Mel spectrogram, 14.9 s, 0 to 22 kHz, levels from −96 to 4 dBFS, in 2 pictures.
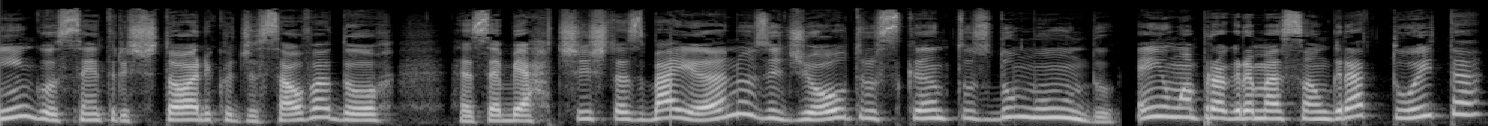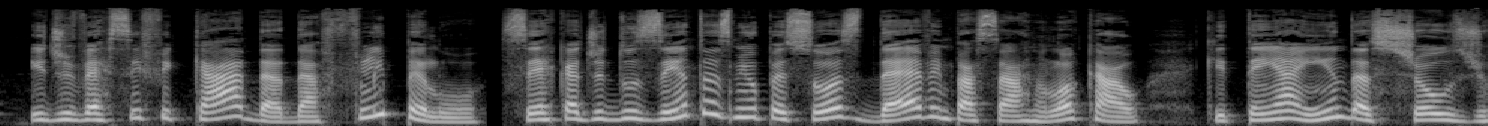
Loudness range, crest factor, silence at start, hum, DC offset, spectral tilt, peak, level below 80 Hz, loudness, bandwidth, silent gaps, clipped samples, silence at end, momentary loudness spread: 2 LU; 16 dB; 0 s; none; under 0.1%; -4 dB/octave; -4 dBFS; -66 dBFS; -22 LUFS; 17 kHz; 5.61-5.67 s, 9.87-9.93 s; under 0.1%; 0 s; 6 LU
